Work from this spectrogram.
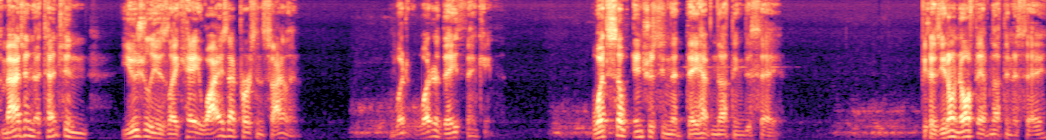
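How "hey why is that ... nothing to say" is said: plain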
